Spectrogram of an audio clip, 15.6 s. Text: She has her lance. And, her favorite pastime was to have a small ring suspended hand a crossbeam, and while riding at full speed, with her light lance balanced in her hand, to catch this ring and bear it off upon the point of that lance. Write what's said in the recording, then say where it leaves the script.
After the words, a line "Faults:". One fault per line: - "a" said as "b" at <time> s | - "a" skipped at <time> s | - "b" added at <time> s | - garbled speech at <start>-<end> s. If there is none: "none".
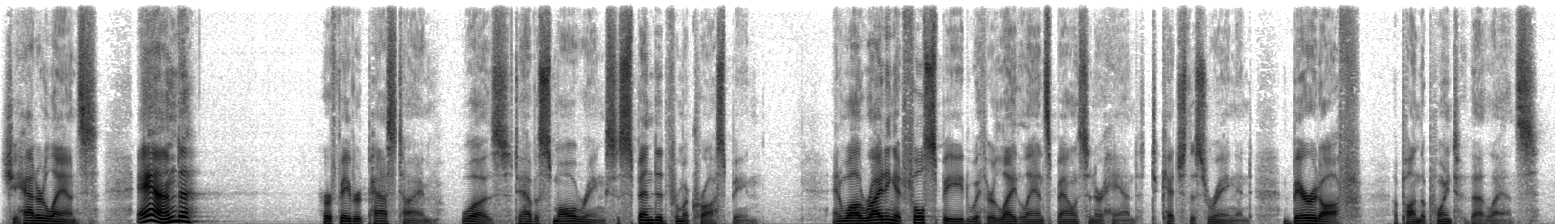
She had her lance. And, her favorite pastime was to have a small ring suspended from a crossbeam, and while riding at full speed, with her light lance balanced in her hand, to catch this ring and bear it off upon the point of that lance.
Faults:
- "has" said as "had" at 0.2 s
- "hand" said as "from" at 6.7 s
